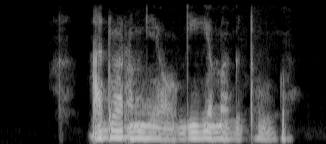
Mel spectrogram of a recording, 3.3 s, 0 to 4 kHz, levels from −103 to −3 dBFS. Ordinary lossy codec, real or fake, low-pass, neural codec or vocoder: none; fake; 3.6 kHz; codec, 16 kHz, 4 kbps, FreqCodec, larger model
